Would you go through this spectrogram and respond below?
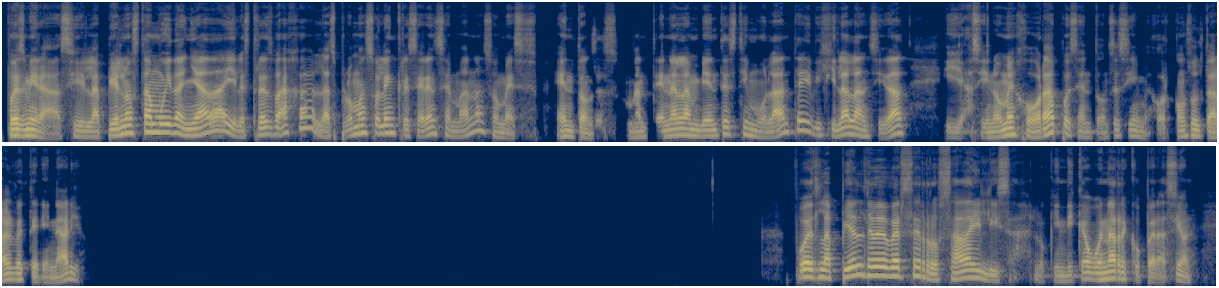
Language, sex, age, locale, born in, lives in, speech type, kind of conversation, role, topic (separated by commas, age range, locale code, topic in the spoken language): Spanish, male, 30-34, es-MX, United States, Mexico, read, expert-assistant, expert, ¿Por qué mi loro ha empezado a perder plumas? ¿Será una enfermedad o un problema ambiental?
